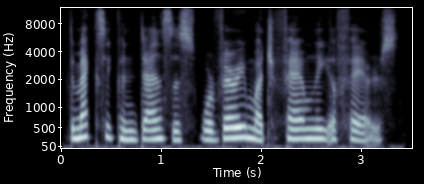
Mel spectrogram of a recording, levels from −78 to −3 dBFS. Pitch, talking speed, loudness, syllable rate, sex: 230 Hz, 135 wpm, -17 LUFS, 5.0 syllables/s, female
